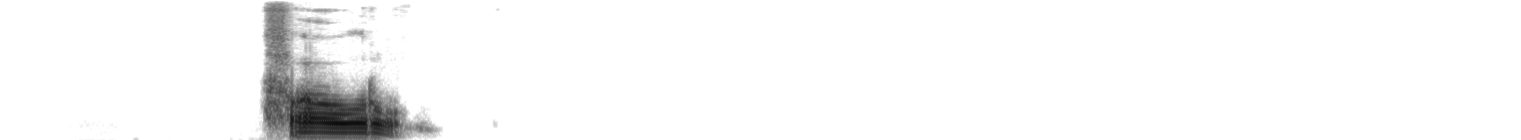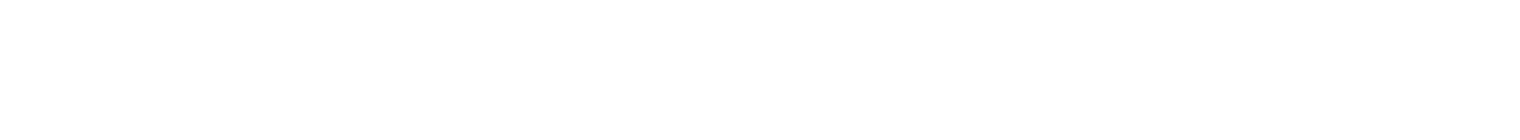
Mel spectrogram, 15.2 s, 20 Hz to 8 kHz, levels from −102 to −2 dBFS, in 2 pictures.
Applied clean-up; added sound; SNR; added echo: neural mask model Resemble Enhance denoiser.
